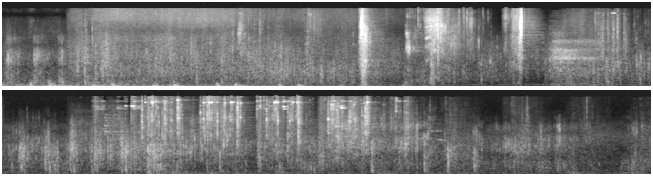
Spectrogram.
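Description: Footsteps tread across a floor.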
